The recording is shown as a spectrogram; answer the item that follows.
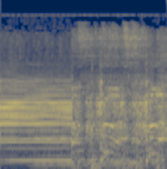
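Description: Live rock band: a held electric guitar chord rings steadily, then about a second in the full band comes in with drums and busier guitar playing.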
